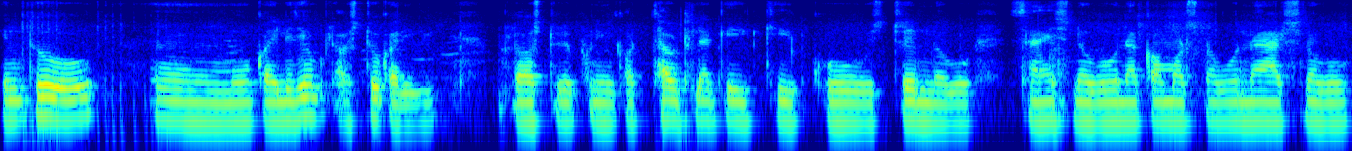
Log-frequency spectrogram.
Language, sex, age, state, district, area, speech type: Odia, male, 18-30, Odisha, Kendujhar, urban, spontaneous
